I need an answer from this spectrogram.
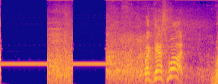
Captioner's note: beep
